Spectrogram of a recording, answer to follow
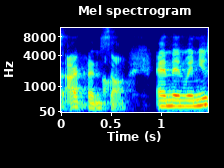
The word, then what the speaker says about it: Arkansas: to make sure that when you say Arkansas it's an like an s a w it's a silent s in the end so it's Arkansas okay it's Arkansas and then when you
